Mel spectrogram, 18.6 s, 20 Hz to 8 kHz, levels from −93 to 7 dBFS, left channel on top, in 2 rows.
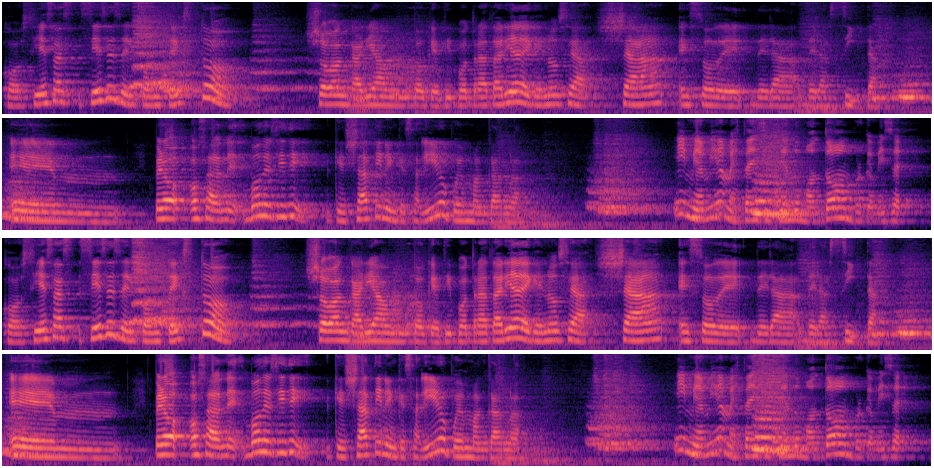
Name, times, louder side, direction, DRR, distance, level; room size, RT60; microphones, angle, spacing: voice 1, 0.0-2.3 3.0-8.8 9.4-10.5 10.8-14.5, right 3 dB, 40° right, 10 dB, 0.8 m, -26 dB
sound 1, 1.2-4.6 6.2-6.5 6.9-7.3 7.7-10.2 10.6-10.7 11.0-11.1 12.0-12.1 12.4-12.5 12.9-13.3 13.8-16.0 16.7-17.1, right 1 dB, 75° right, 2.4 m, -31 dB
voice 2, 16.0-18.3, equal, ahead, 6 dB, 0.8 m, -28 dB
26.0 x 9.4 x 3.9 m, 1.2 s
head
